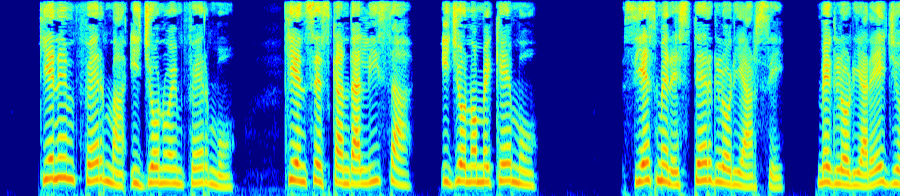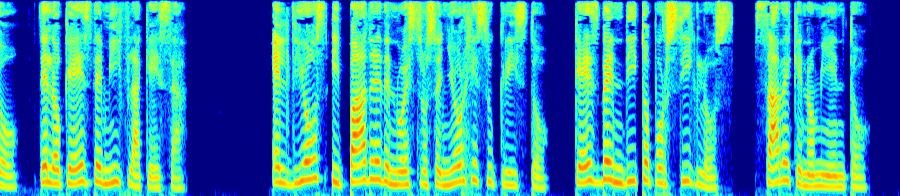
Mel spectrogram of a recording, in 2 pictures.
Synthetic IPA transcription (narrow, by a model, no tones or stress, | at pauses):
kje̞ne̞ɱfe̞ɾmaʔiʝo̞no̞e̞ɱfe̞ɾmo̞ | kje̞nseːskand̪alisa | iʝo̞no̞me̞ke̞mo̞ | sie̞zme̞ne̞st̪e̞ɾɣlo̞ɾjaɾse̞ | me̞ɣlo̞ɾjaɾe̞ʝo̞ | ð̥e̞lo̞ke̞e̞zðe̞miflake̞sa | e̞ld̪jo̞sipaðɾe̞ðe̞nwe̞st̪ɾose̞ɲo̞ɾxe̞sukɾist̪o̞ | ke̞e̞zβe̞nd̪it̪o̞po̞ɾsiɣlo̞sː | aβe̞ke̞no̞mje̞nt̪o̞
